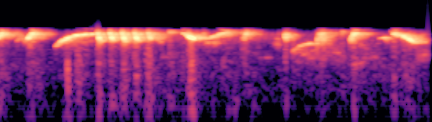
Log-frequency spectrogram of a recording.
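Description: A yellow-rumped serin and canary hybrid sings a fast, high warble of chirps, short trills and slurred whistles, almost without pause. Nothing else is heard.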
